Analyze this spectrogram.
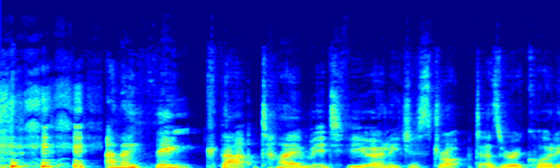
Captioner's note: laughing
